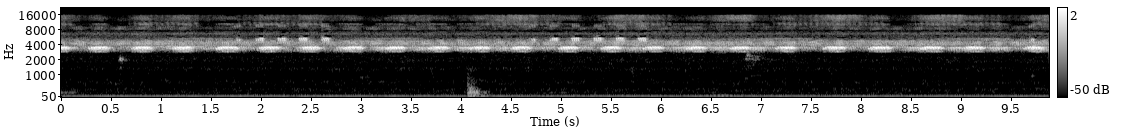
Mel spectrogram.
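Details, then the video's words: Crickets in mid-autumn, near a streetlamp, chirp in a steady, high-pitched pulsing chorus, each trill repeating a little over twice a second. "가을의 한 복판 곤충들의 합창"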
